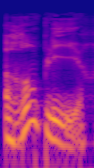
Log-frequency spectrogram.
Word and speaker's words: remplir: Remplir. Okay, M nasal, remplir.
